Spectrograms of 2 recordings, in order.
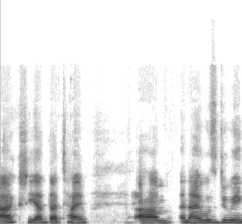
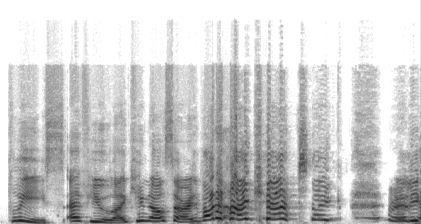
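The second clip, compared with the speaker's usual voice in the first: louder, higher exasperated cry; exasperated outburst; 9 semitones higher, 9 dB louder than usual. Retold or imitated. Told her mom wants to pioneer, a loud exasperated outburst. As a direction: blow up in disbelief, half laughing.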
